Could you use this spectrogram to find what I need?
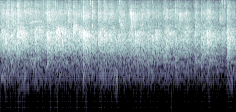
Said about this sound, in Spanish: Vamos a darle otro aplauso a los padres que están aquí en esta mañana.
